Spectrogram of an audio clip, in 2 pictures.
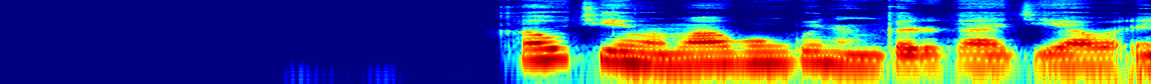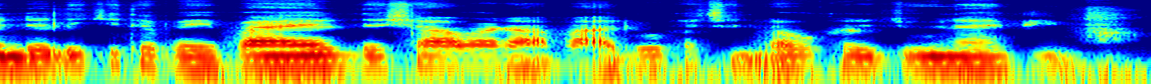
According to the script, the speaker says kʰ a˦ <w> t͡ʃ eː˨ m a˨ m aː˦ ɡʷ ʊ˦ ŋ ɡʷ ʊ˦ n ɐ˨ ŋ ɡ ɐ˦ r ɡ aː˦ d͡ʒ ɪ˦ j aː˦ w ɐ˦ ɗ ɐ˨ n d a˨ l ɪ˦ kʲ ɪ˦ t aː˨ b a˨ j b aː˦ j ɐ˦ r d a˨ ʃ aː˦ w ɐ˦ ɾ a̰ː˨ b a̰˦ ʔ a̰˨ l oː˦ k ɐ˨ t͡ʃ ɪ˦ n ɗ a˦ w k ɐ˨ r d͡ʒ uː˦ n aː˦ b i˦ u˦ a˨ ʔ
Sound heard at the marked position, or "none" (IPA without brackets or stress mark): w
